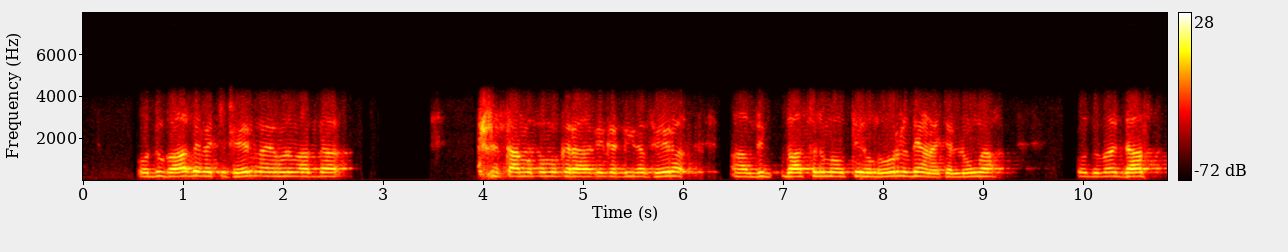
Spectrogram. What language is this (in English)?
Punjabi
